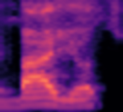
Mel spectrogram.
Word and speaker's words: Biot: Pero esta respiración de Kussmaul puede tornarse aún peor y enfrentarse a lo que llamamos respiración de Biot o de Bayot, por su pronunciación en inglés, que es de intervalos similares con la diferencia o el ingrediente adicional que hace pausas, ¿cierto?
